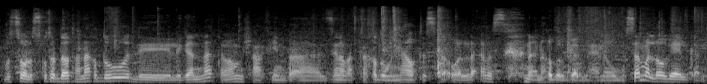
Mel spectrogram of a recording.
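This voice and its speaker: Egyptian dude vlogging super fast, playful and coaxing, busy store noise behind. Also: male voice, fairly low pitch. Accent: Egyptian Arabic. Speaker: vlogger host. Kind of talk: casual vlog chat to viewers. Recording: clear background ambience noise.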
